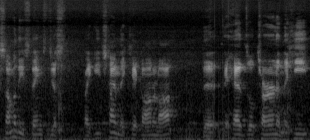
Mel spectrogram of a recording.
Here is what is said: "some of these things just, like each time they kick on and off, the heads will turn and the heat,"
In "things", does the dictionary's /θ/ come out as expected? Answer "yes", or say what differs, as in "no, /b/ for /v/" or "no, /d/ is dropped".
yes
